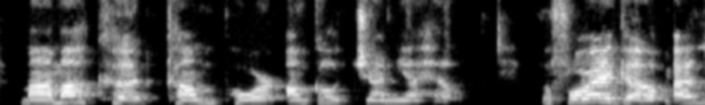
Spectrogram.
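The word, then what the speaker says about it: Mamungkukumpurangkuntjunya Hill: The city is pronounced Mama Could Come Pour Uncle Junya Hill.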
